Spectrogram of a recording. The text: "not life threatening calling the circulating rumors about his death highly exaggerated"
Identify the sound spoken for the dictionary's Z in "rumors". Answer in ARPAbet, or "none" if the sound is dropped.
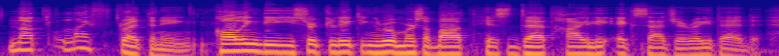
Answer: S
